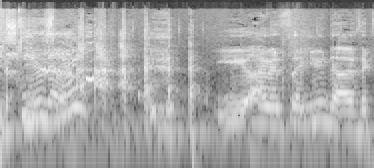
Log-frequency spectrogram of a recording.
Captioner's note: laughing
